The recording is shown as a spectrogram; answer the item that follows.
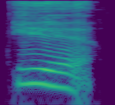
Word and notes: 月: yuè

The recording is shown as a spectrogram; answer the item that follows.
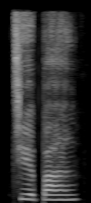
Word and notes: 接班: jiē bān

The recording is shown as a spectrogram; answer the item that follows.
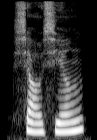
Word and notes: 小型: xiǎo xíng

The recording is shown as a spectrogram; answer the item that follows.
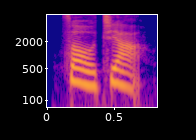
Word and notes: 造价: zào jià

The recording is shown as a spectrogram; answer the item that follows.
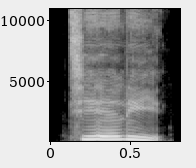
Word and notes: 接力: jiē lì

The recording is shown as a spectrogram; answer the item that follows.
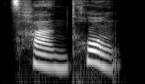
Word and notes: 惨痛: cǎn tòng

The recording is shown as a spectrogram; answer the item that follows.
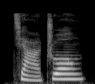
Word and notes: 假装: jiǎ zhuāng

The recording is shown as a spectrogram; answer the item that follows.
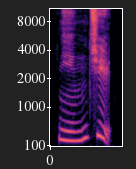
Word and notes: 凝聚: níng jù

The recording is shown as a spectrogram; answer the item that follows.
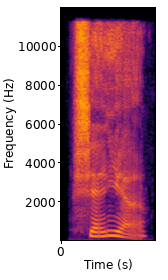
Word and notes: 显眼: xiǎn yǎn

